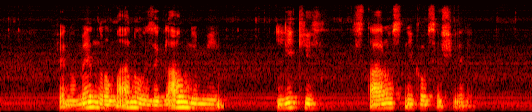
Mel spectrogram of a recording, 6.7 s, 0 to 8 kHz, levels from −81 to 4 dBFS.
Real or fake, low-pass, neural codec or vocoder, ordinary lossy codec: real; 7.2 kHz; none; none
